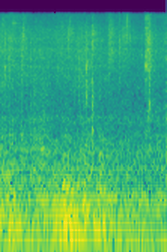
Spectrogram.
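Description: An audience in a hall settling back into their seats after standing: a low, steady rumbling shuffle with a few faint clicks.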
